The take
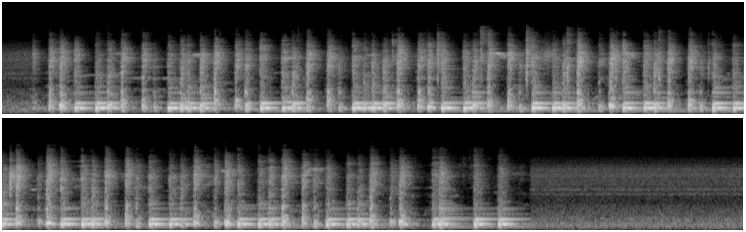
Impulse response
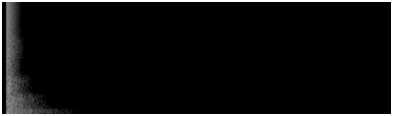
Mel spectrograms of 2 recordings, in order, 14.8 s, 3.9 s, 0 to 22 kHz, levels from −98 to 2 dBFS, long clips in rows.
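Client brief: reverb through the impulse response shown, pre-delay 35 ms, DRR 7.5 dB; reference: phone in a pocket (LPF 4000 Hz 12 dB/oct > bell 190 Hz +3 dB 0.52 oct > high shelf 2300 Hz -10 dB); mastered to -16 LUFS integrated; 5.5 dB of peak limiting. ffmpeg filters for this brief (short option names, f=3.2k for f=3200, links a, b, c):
-filter_complex "[0:a]alimiter=limit=-13.5dB:level=0:latency=1,asplit=2[a][b];[1:a]atrim=start_sample=2205,adelay=35[c];[b][c]afir=irnorm=-1:irlink=0,volume=-13.5dB[d];[a][d]amix=inputs=2:normalize=0,lowpass=4k,equalizer=f=190:t=o:w=0.52:g=3,highshelf=f=2.3k:g=-10,volume=6.5dB"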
